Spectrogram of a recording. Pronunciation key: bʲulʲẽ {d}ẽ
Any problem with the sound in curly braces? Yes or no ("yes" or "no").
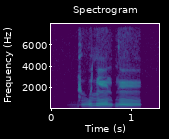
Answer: no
